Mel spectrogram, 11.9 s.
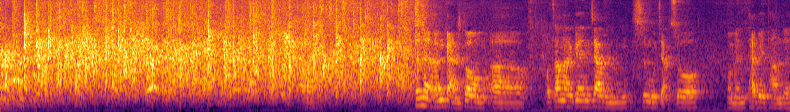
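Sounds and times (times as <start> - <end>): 
sparse applause: 0.0 - 6.5
speech: 6.3 - 11.8.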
